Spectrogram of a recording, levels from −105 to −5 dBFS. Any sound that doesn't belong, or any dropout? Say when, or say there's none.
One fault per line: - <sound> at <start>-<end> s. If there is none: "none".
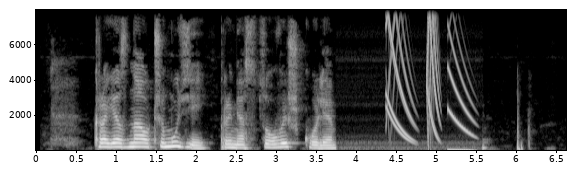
- chirp at 4.4-5.5 s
